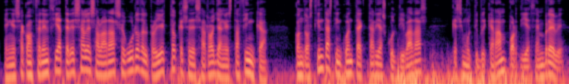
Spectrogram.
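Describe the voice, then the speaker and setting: A man's voice: lowish voice, fairly quick, a little hiss or hum. A man with a Spanish accent from Spain reading scripted TV magazine narration as a reporter.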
